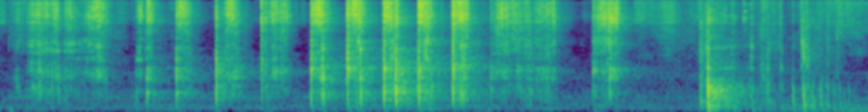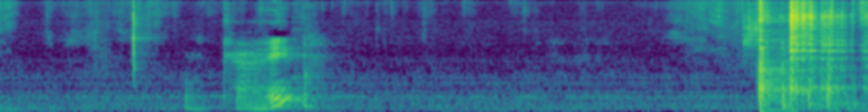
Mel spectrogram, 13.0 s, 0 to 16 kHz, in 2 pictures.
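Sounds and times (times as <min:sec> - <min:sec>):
metal spoon scraping a steel bowl: 0:00.0 - 0:04.8.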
